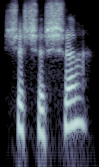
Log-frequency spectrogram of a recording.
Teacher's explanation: So the middle part of my tongue does not directly touch the roof of the mouth. However, it is raised up and almost indicates that it will touch the roof of the mouth. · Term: letter Sheen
